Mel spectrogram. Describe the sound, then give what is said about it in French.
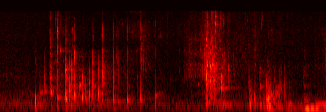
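Water being poured and sipped, heard as a few quiet splashy, clicking liquid sounds in an uneven run of short bursts, with no talk over them. “je fais une petite pause pour boire un petit peu d'eau.”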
